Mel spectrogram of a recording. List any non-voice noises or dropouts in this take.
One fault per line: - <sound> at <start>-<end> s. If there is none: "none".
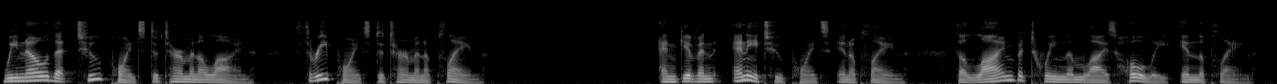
none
